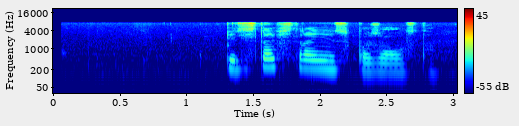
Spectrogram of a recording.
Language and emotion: Russian, neutral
